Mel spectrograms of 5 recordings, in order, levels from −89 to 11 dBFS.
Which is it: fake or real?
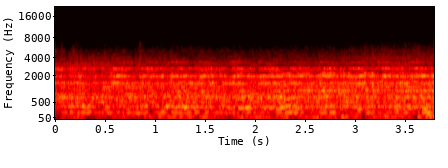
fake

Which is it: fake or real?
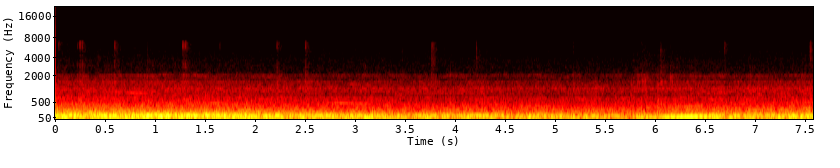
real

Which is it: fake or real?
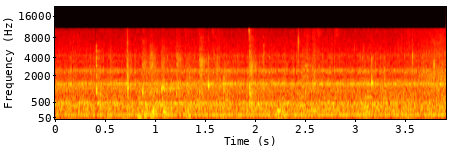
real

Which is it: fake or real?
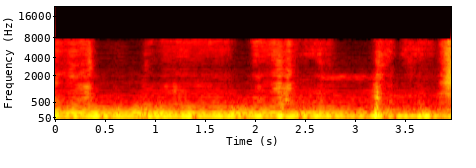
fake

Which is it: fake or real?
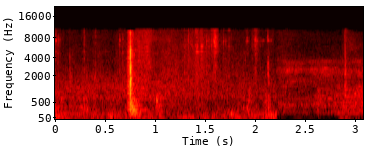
real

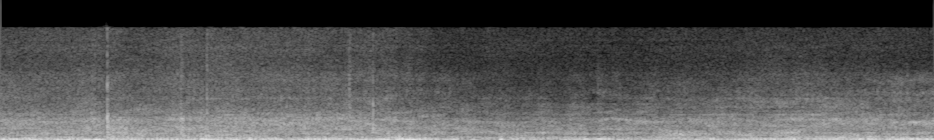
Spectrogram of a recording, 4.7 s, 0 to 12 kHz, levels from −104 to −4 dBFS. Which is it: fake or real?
fake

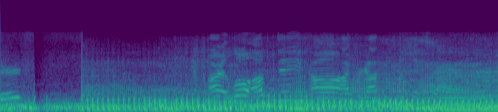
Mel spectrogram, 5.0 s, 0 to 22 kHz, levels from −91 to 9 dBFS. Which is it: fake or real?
real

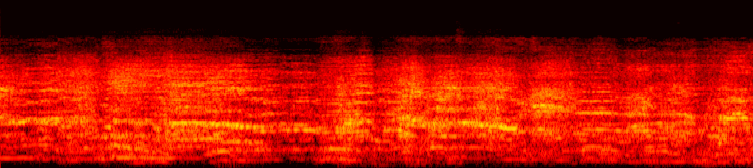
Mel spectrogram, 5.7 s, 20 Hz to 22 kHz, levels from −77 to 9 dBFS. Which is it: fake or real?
fake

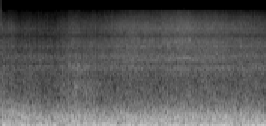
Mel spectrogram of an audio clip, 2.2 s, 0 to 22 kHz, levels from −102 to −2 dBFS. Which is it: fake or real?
real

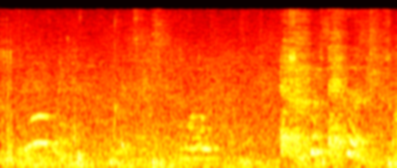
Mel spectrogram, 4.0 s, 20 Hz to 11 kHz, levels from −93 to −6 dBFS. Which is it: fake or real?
real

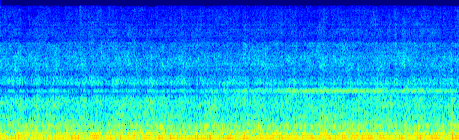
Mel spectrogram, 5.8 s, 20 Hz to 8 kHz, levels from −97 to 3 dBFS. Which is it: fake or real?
fake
